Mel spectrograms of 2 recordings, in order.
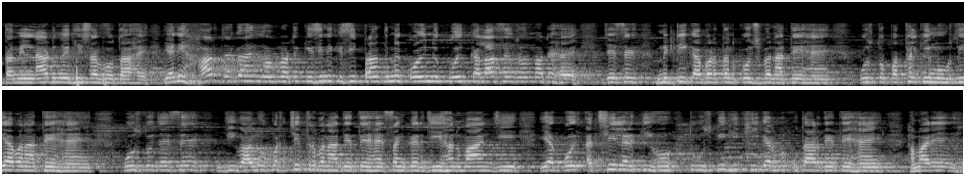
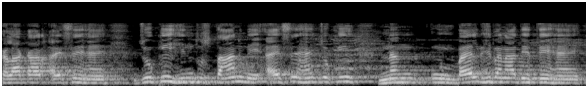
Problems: none marked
